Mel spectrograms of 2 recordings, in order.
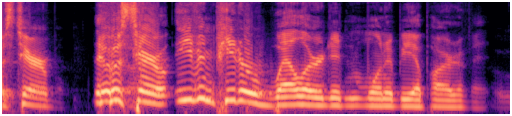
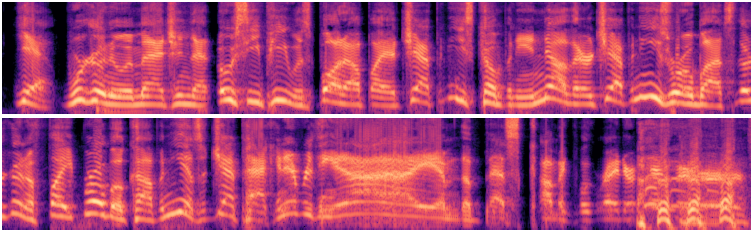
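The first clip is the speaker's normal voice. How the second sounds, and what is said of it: Imitates another person's voice. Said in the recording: “very good Frank Miller impression.”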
